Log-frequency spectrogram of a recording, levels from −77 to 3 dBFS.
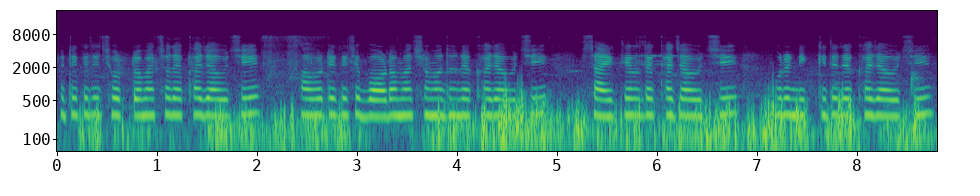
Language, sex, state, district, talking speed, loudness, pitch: Odia, female, Odisha, Malkangiri, 100 wpm, -15 LUFS, 260 Hz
